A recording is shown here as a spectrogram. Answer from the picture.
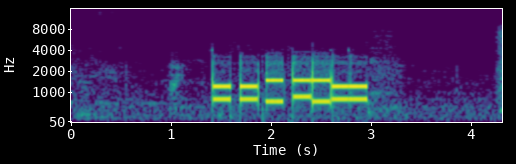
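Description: Touch-tone phone keypad beeps dialing a number: a quick string of about six two-note tones, starting about a second and a half in and lasting about a second and a half.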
